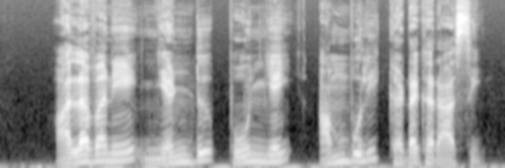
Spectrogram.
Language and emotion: Tamil, neutral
